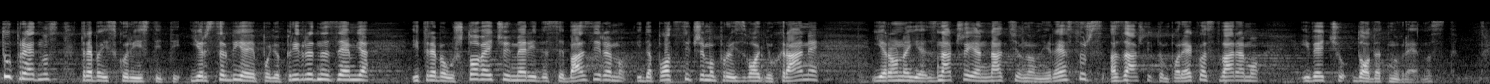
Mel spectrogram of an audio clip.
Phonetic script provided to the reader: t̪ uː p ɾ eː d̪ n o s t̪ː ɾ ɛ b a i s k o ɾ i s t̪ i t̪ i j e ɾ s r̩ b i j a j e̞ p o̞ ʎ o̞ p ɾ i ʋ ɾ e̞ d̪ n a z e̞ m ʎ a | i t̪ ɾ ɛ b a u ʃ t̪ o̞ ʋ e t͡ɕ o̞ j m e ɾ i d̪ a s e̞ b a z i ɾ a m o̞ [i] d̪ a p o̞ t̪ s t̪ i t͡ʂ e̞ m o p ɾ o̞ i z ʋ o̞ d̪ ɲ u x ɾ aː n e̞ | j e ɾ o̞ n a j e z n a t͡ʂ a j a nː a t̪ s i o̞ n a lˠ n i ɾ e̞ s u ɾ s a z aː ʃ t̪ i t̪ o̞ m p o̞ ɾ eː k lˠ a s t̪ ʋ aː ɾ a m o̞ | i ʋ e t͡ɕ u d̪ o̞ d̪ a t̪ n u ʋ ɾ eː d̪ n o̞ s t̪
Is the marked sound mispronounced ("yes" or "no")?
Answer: no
